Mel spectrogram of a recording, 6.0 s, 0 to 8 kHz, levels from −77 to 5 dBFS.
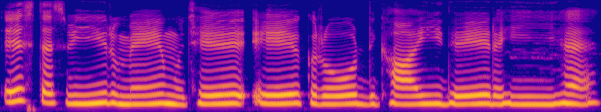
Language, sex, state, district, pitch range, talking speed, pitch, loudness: Hindi, female, Madhya Pradesh, Katni, 225-245 Hz, 100 wpm, 235 Hz, -11 LUFS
